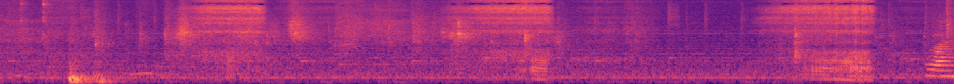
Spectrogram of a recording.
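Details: Puppy napping after playing hard; soft, repeated snuffling snores with a steady hum and some room noise in the background. Snoring.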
